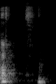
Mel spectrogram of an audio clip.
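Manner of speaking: "Rt" with only a trilled R and a T; no vowel in "Rt", just roll and stop; syllabic rolled R. Shown as a demonstration. Teacher asking students to repeat, vowelless trilled "Rt". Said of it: "Try pronouncing that".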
